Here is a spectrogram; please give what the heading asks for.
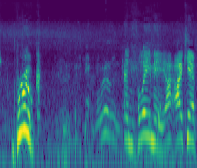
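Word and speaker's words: Brough: You see B-R-O-U-G-H, Brook. And believe me, I can't pronounce some of these names. Brugge.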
